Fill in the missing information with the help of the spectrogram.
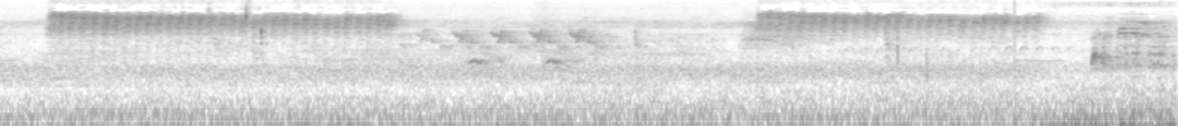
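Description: An insect trills in two long, high, steady runs of a couple of seconds each, with a short series of bird chirps between them. Under this there is a low rumble of wind or handling that gets louder near the end.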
